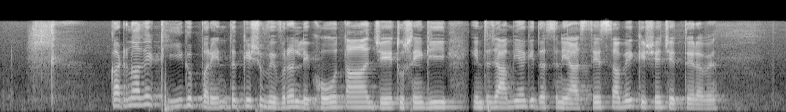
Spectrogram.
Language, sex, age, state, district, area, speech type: Dogri, male, 18-30, Jammu and Kashmir, Jammu, rural, read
